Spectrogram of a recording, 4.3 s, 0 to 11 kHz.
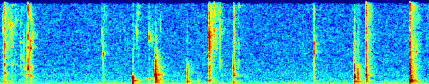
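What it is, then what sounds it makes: Plastic soda bottle. Long white nails tap a PET plastic Mountain Dew bottle, full of green soda and lying on its side. Thirteen quiet, separate, sharp clicks ring for a very brief moment, with bright, crisp tops and a faint hollow note around 490 Hz.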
